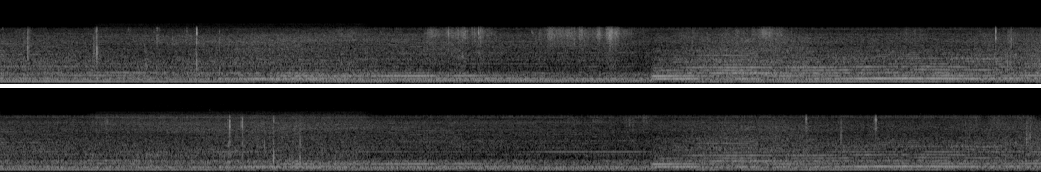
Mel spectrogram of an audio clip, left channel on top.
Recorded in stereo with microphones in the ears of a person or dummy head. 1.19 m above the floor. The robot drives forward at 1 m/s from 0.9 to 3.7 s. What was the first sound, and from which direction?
A lawn mower, 15° left (ahead or behind).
